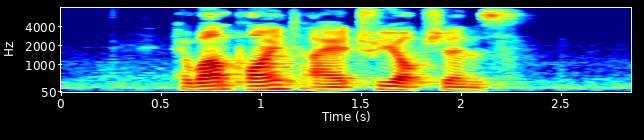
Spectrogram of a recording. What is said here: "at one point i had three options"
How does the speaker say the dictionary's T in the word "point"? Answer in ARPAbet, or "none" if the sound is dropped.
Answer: T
